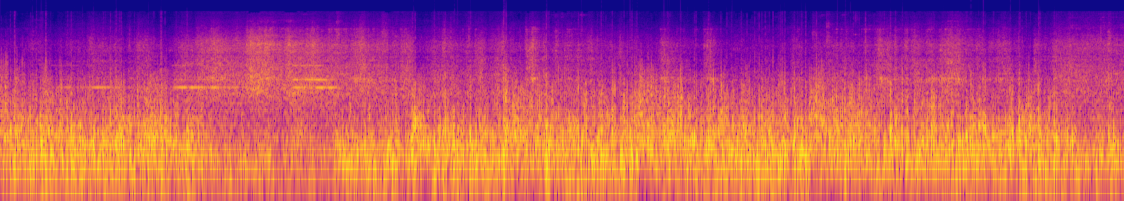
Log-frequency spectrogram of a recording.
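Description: Passenger train running at speed, heard from an open carriage window: a steady loud rumble of wheels on the track with wind buffeting the microphone.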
